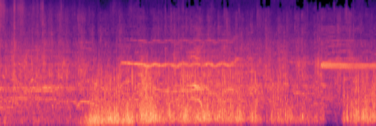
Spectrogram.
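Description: Referee's whistle blown twice: a long, slightly warbling blast of about two seconds starting about two seconds in, then a second blast starting near the end, stopping play at a tackle. Players and spectators are shouting throughout.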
